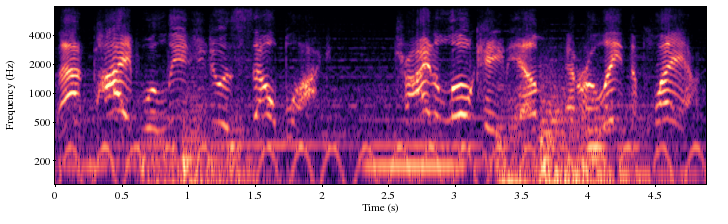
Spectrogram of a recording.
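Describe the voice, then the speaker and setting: An actor playing a nerdy, careful young turtle gadget genius in a video game, nasal and precise. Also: male voice, extremely high pitch, moderate pace. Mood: earnest briefing. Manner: precise, earnest, bookish briefing. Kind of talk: animated video game cutscene acting. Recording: loud music under the voice. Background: game music.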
